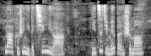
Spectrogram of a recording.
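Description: A woman's voice: on the high side, lively intonation, rapid-fire, darkish tone, faint music behind, natural voice. A woman reading the lines of a stern, angry old grandfather in a storybook narration, scolding as she goes. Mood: furious.

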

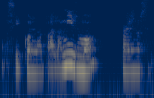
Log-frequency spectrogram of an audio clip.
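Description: Recorded by a camera mic across an echoey, clattering kitchen, this woman hosts a casual cooking show, explaining a recipe step by step while cooking at home. She speaks a little fast in a fairly high voice with vocal fry.

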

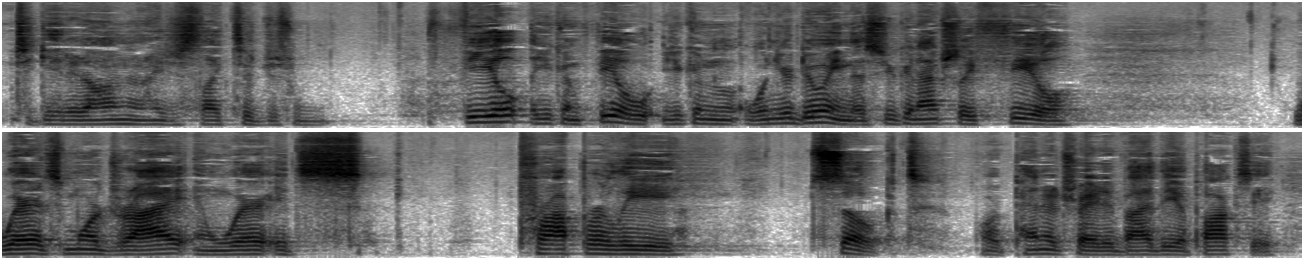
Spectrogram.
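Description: A male woodworker in his 30s gives a hands-on live demo in a large indoor wood workshop, explaining while he works at a moderate pace. His mid-pitched voice has a darkish tone, he often restarts and corrects himself, and a phone camera picks him up from a few meters away.

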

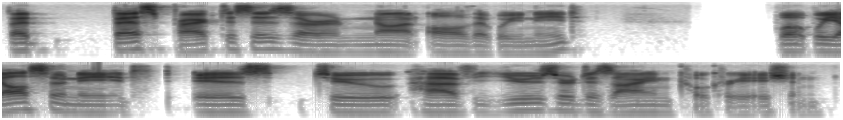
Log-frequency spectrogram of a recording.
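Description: Over a video call, a young Canadian-accented man gives a conference presentation, telling a story and quoting characters in their voices. His deep voice is slow, smooth, pushed, and bright, with fairly even intonation. The recording has no room sound, and the highs are cut off.

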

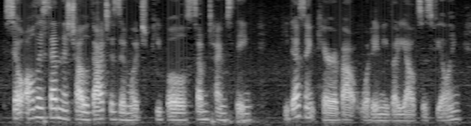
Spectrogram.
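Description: A woman's voice: lowish voice, a little fast, gravelly, dark tone, slightly rough. A woman guest telling heartfelt stories about her school in a casual interview over a video call. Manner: earnest, heartfelt storytelling.

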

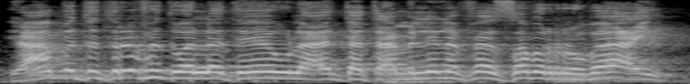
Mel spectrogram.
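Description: A teasing streetwise Egyptian sidekick. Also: male voice, high-pitched, very fast, reverberant, soft background music. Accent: Egyptian Arabic. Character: mocking street-smart male sidekick.

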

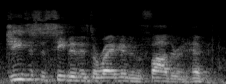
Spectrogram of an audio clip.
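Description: A man giving a conversational Bible teaching to a recovery group, lively and full of rhetorical questions. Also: on the high side, racing. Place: church meeting room. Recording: echoey church room, distant mic, faint hiss.

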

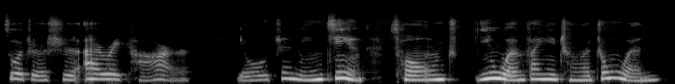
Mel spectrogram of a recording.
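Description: A woman reading a picture book aloud expressively, as if to a toddler, in short simple phrases with a husky, breathy tone. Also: mid-range voice, slow pace, dark tone. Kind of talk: storybook read-aloud, as to a toddler.

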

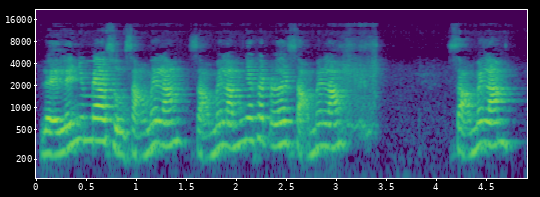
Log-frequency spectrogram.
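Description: High-voiced woman hawking clothes on a livestream. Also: expressive, a bit bright, echoey room. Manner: brisk, calling out prices to viewers. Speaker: online clothing seller. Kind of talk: livestream sales pitch.

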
